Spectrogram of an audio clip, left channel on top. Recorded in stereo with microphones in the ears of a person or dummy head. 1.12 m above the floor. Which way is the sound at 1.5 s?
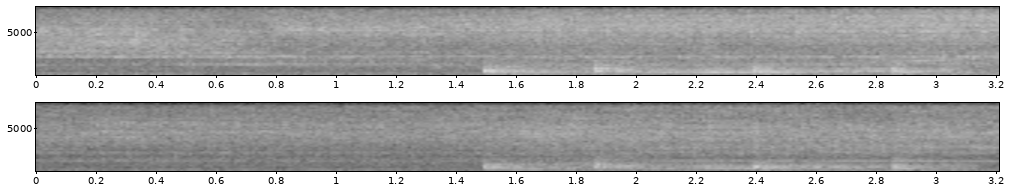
30° left (ahead or behind).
